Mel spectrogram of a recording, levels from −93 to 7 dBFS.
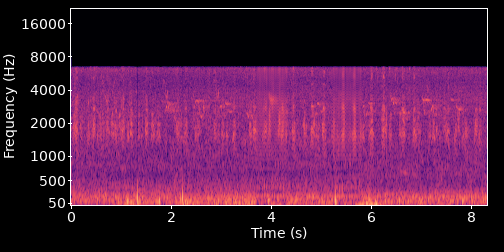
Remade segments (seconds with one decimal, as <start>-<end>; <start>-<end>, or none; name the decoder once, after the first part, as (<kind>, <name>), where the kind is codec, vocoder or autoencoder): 3.7-4.3 (vocoder, Vocos); 5.2-5.8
